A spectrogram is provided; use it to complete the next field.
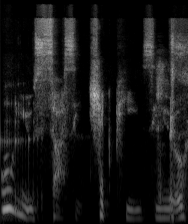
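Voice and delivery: erotic, seductive reading, very low and soft. Recalling how she read a recipe about soaking chickpeas, in a mock-erotic reading. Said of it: "I read it in an erotic way".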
